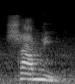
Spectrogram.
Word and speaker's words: স্বামী: বফলার উচ্চারণ এর নিয়মের মধ্যে আছে, এক নম্বর আমরা বলতে পারি, শব্দের প্রথমে বফলা যুক্ত হলে সাধারণত সেই বফলার উচ্চারণ হয় না, তবে আদিবর্ণটির উচ্চারণে ঝোঁক বা শ্বাসাঘাত পড়ে। যেমন স্বাধিকার, স্বদেশ, ধনী, স্বামী, স্বাগত ইত্যাদি।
